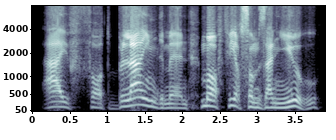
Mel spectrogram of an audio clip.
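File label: French male, voice; Pirates Of The Caribbean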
